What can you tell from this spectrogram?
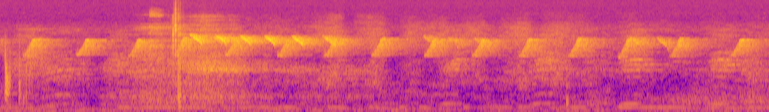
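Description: A bird chirping over and over in a steady series of short falling chirps, about two to three a second, over a faint low hum.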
